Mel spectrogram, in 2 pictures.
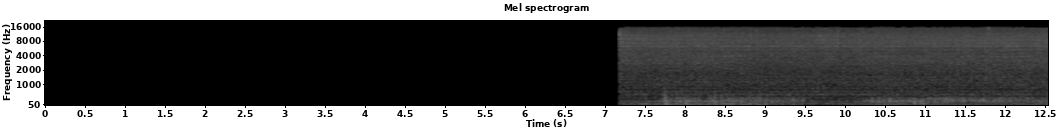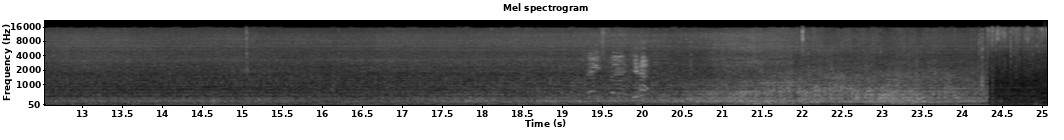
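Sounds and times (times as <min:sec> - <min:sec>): car engine running at low revs: 0:07.2 - 0:24.4.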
